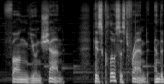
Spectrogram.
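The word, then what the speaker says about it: Feng Yunshan: Together with Fong Yun Shan, pronounced Fun Yun Shan, his closest friend and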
